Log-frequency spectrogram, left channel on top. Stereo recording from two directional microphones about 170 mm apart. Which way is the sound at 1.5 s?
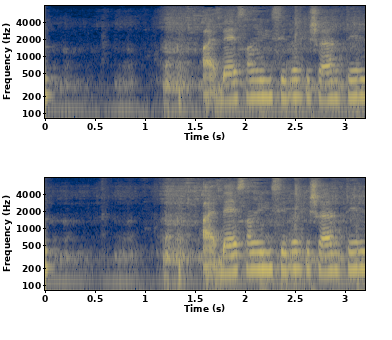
30° right (ahead or behind).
